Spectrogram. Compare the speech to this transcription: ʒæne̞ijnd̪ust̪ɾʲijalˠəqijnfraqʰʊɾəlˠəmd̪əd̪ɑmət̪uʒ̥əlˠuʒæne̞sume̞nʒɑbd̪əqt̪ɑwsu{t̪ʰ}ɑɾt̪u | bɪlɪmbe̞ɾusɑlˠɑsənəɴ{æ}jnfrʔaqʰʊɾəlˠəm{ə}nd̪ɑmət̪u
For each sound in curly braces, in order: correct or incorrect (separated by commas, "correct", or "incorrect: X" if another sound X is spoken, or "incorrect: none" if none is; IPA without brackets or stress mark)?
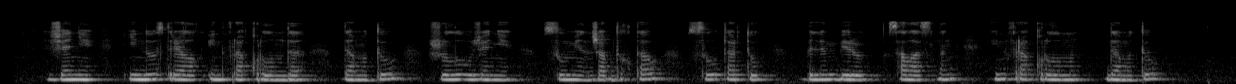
correct, incorrect: i, correct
